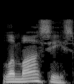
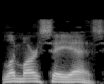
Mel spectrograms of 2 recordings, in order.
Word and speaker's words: La Marseillaise: Topic: La Marseillaise, French pronunciation La Marseillaise, became the national anthem of France.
